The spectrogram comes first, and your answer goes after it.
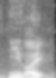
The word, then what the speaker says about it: Elite: E-Lite? Elite on Commodore 64. No, he said it right. It's E-Lite.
